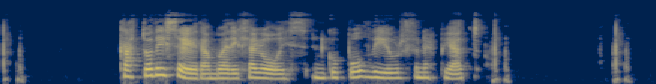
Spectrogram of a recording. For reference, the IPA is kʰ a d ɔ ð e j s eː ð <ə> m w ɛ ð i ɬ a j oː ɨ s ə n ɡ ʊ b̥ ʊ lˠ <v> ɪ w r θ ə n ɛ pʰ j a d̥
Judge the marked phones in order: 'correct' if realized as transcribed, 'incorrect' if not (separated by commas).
incorrect, incorrect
